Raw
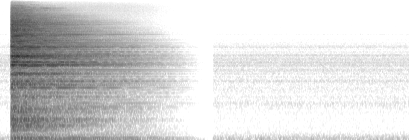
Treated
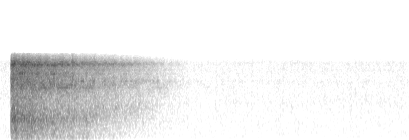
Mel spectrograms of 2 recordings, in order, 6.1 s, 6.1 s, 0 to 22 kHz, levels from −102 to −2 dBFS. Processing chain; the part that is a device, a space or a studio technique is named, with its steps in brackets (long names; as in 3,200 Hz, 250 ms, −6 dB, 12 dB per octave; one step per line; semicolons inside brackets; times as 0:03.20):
satellite phone (band-pass filter 360–3,200 Hz; single-tap delay 610 ms −21 dB; AMR narrowband 5.9 kbit/s 8,000 Hz)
